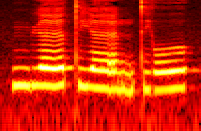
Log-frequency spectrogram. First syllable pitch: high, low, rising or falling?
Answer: rising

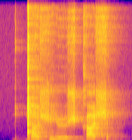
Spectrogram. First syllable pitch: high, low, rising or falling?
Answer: low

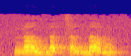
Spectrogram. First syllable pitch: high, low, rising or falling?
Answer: rising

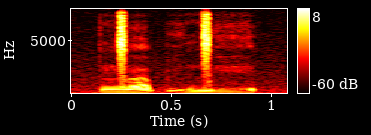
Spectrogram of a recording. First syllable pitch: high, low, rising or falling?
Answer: rising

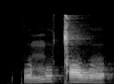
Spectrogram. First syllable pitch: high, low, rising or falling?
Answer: low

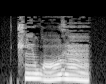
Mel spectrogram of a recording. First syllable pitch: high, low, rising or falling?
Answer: high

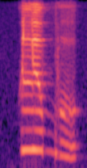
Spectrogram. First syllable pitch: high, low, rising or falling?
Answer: high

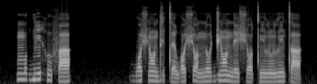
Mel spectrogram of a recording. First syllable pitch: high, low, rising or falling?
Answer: high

